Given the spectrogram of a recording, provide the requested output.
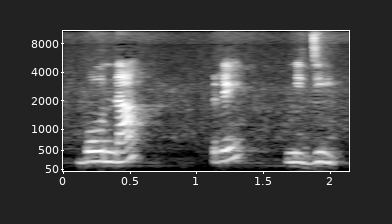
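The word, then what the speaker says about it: bon après-midi: So we in French language we have two words together, and if the second word starts with a vowel, we have to pronounce the whole word together. So this becomes bon après midi.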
